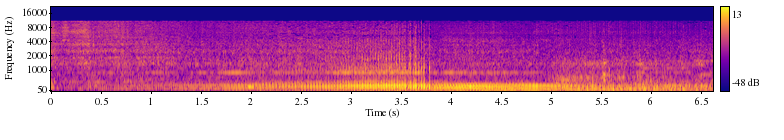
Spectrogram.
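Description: A motorcycle engine roars closer, revving up.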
